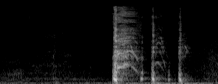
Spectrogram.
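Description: A man coughing three times in quick succession, the first cough the loudest and longest.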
